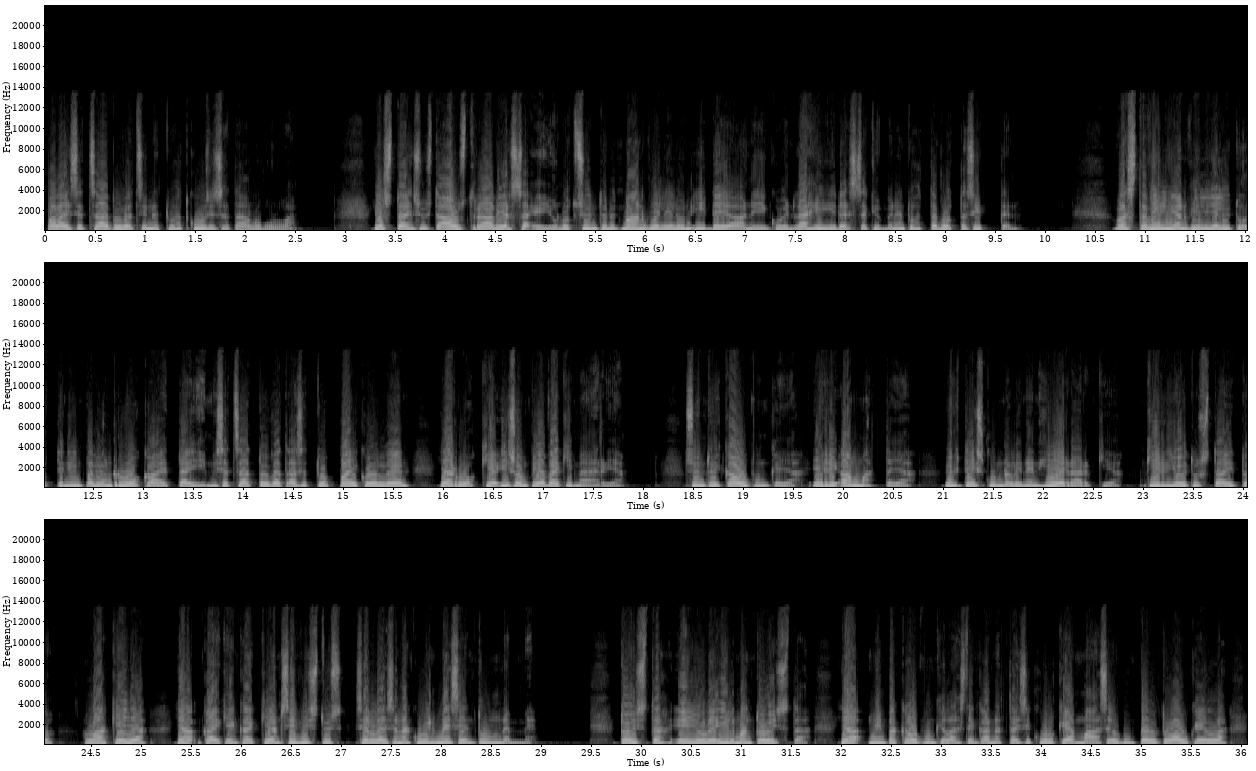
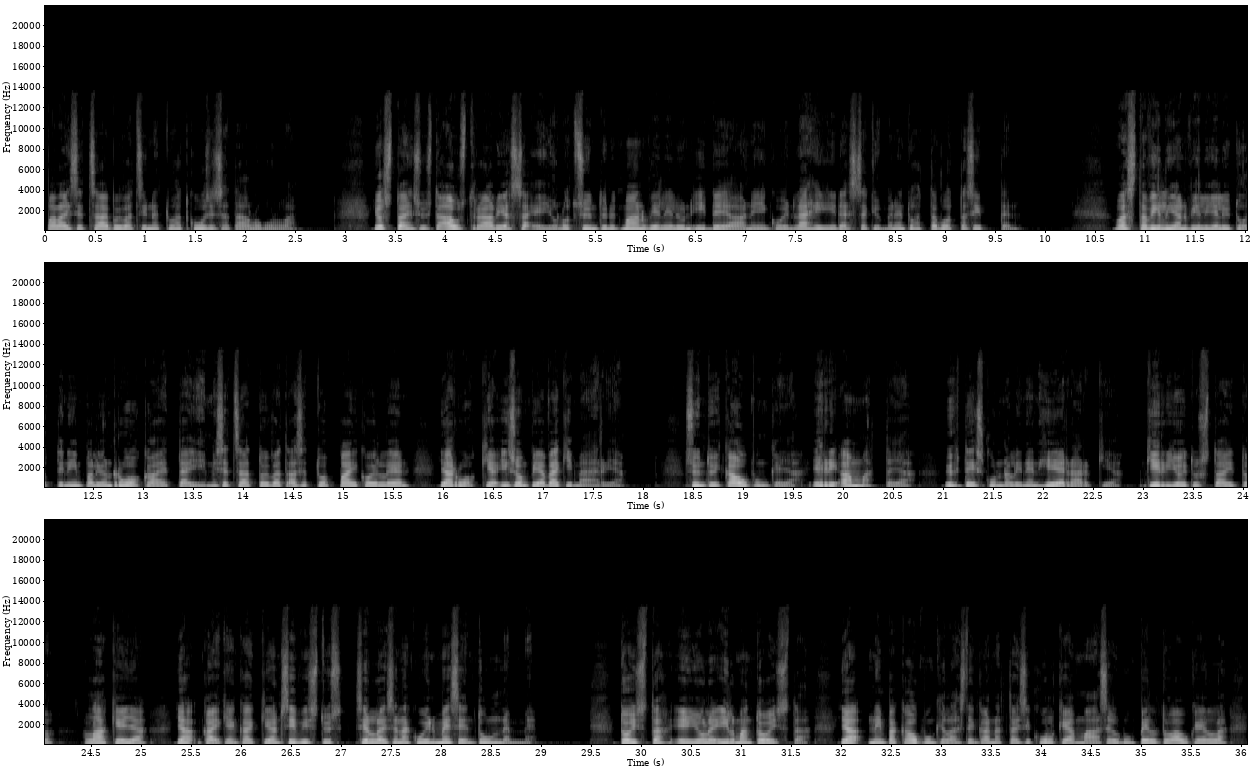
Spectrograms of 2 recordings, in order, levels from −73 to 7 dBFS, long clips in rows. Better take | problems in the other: second | distortion; heavy; 18% of the sound clipped

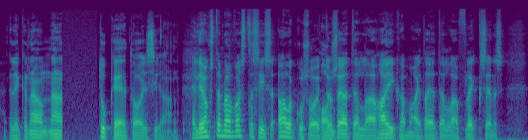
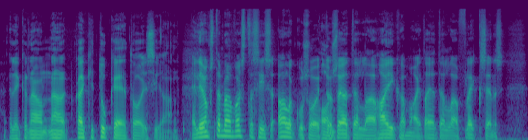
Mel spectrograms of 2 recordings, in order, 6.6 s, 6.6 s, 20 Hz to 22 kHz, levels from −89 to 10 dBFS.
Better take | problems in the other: second | audio cutting out; at 1 s

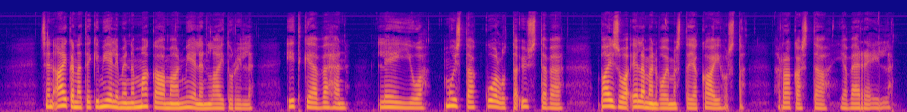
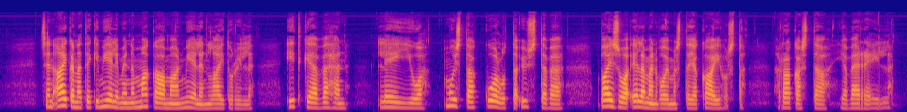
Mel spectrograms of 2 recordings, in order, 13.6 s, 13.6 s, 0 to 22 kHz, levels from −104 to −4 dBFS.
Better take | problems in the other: first | thin; very; fading below 550 Hz

